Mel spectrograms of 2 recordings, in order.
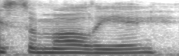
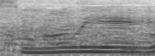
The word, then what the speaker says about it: sommelier: Similar to Somalia. Not somebody from Somalia.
